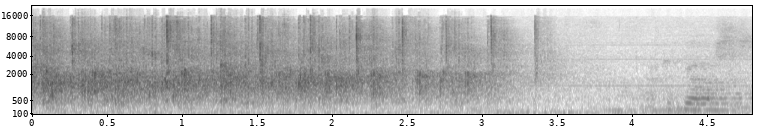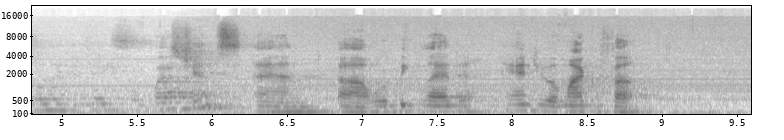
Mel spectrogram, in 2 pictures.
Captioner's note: applause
